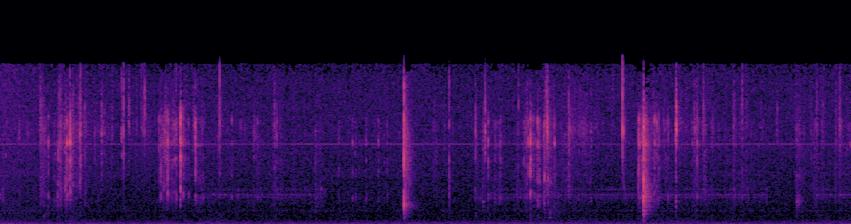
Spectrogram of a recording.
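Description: Faint, scattered clicks and taps of paper flowers and a pick tool being handled and pressed onto a cardstock card, the sharpest about four seconds in, over a low steady hum.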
